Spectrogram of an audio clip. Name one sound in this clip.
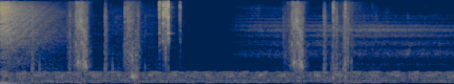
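Footsteps clack on a hard floor.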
